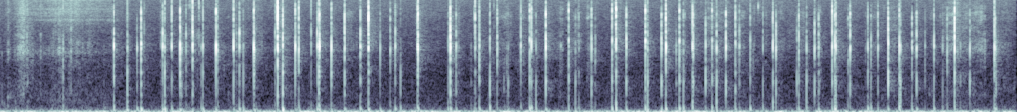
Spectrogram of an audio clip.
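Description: A small Hello Kitty UNO card box of printed cardboard, possibly still shrink-wrapped and full of cards, is held in both hands and scratched and tapped with long purple-painted nails. The result is a dense, steady stream of quick, dry clicks and scratchy crinkles with bright edges and no ring, over a soft low rumble.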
